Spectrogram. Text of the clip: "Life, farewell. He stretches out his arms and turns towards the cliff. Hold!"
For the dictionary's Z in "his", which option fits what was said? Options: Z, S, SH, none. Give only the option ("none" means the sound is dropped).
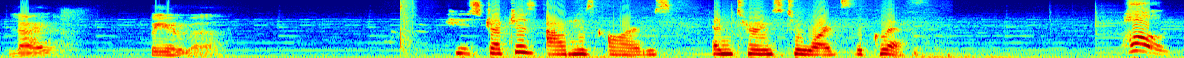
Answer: Z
